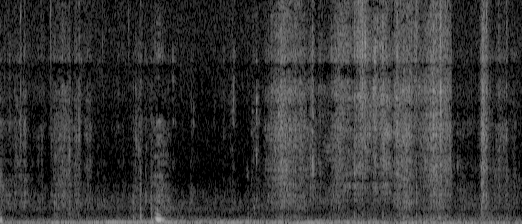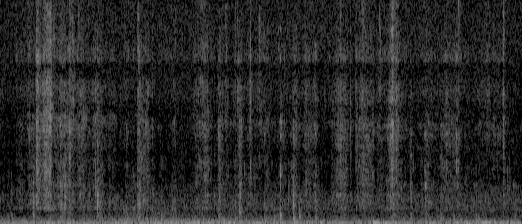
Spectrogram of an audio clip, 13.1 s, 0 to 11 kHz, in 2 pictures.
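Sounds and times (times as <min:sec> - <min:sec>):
chewing bread: 0:00.0 - 0:13.0
low steady car rumble: 0:00.0 - 0:13.0
scraping rustle: 0:03.2 - 0:12.9.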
